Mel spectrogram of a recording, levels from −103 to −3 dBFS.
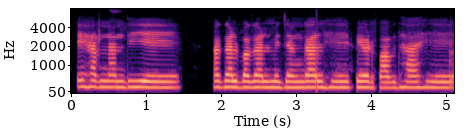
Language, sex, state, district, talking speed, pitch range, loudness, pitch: Chhattisgarhi, female, Chhattisgarh, Jashpur, 130 wpm, 205-220 Hz, -23 LUFS, 210 Hz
